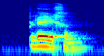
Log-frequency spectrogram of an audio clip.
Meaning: 1. to do (something) habitually, customarily 2. to usually happen 3. to commit (a crime) 4. to care for
- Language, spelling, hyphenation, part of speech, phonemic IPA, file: Dutch, plegen, ple‧gen, verb, /ˈpleːɣə(n)/, Nl-plegen.ogg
